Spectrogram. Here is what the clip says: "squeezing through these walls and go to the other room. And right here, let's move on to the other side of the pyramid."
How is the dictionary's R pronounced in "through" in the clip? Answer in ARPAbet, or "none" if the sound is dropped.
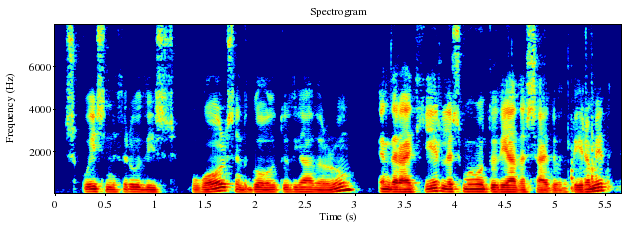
R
